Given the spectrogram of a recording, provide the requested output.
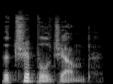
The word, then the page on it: triple jump: British English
